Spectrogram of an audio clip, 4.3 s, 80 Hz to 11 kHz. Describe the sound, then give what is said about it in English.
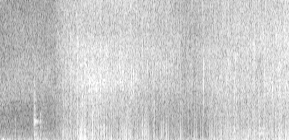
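Butter sizzles after hitting a hot cast iron skillet as three tablespoons go in to start a turkey gravy roux. A steady, bright hiss begins abruptly after a faint click and holds evenly to the end. “So I've got my cast iron skillet nice and hot. I'm going to throw down 3 tablespoons of butter.”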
